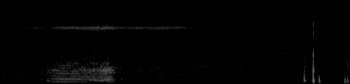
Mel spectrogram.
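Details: A single buzzy, rattling snore on the in-breath, then quiet breathing and a few soft clicks, from a sleeper snoring with eyes open; snoring.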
